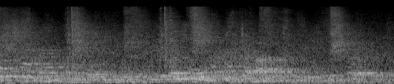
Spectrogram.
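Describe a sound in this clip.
A young boy speaks softly nearby.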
